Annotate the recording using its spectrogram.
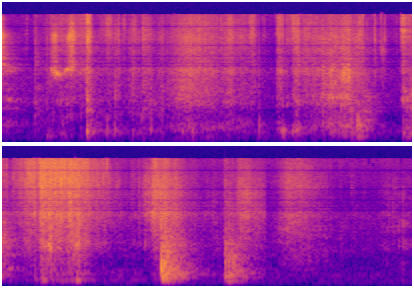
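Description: Bubble wrap and a cardboard shipping box rustling and crinkling as a packed box is pulled out and unwrapped by hand, with two sharp knocks a little past the middle.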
